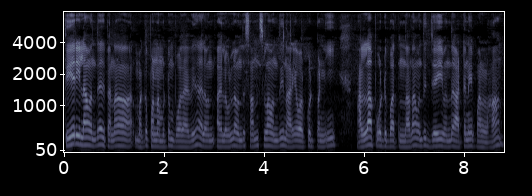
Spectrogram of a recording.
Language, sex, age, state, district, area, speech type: Tamil, male, 18-30, Tamil Nadu, Nagapattinam, urban, spontaneous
